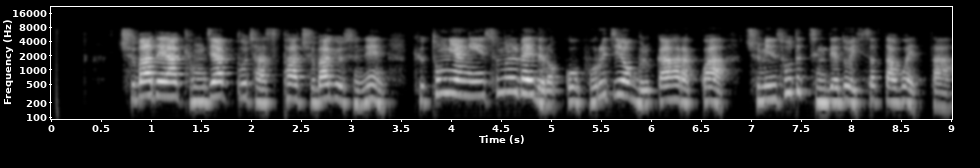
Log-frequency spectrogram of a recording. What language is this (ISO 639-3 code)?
kor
